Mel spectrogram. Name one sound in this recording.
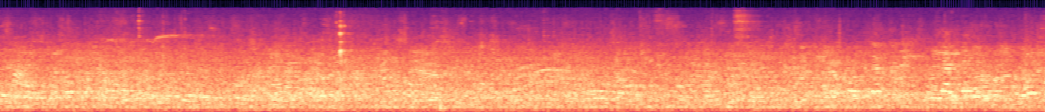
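Men and women chat in a lively murmur nearby, outdoors.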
